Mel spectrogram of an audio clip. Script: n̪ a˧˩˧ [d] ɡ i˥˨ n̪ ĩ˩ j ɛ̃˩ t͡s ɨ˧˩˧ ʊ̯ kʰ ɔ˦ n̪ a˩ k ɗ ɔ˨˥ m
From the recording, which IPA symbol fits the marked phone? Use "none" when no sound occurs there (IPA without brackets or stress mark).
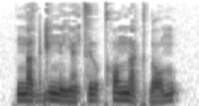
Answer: d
